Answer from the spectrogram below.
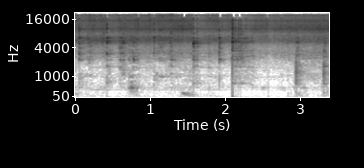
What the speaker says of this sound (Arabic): بحمر البصله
